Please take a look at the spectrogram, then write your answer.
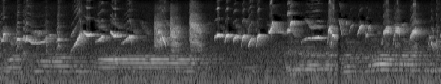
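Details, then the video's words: White-eye (pleci) song for a contest-simulation therapy recording: rapid high chirps and sliding whistled notes, densely overlapping, with steady lower humming harmonic tones running underneath much of the clip. "Terapi Pleci Cepat Ngalas dan Semakin Gacor"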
